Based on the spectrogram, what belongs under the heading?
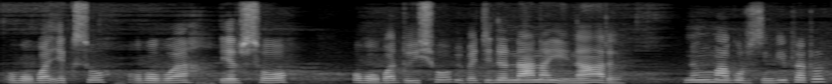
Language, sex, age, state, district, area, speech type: Bodo, female, 30-45, Assam, Chirang, urban, spontaneous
